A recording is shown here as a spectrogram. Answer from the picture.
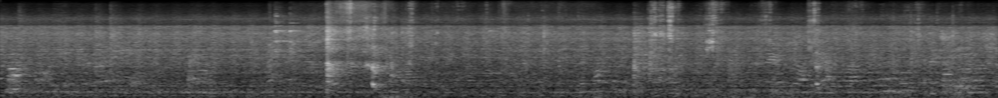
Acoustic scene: cafe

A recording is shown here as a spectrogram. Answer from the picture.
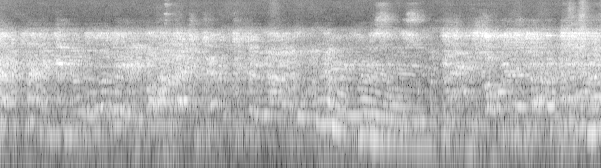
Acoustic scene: restaurant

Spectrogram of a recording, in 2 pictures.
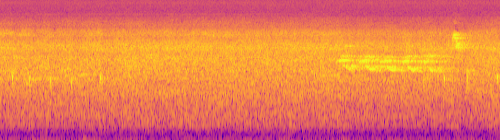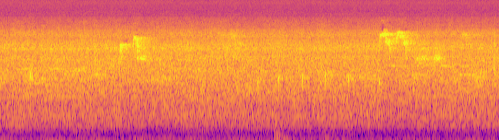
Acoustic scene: park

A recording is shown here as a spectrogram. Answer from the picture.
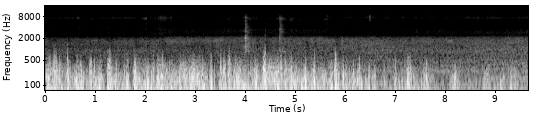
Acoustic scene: street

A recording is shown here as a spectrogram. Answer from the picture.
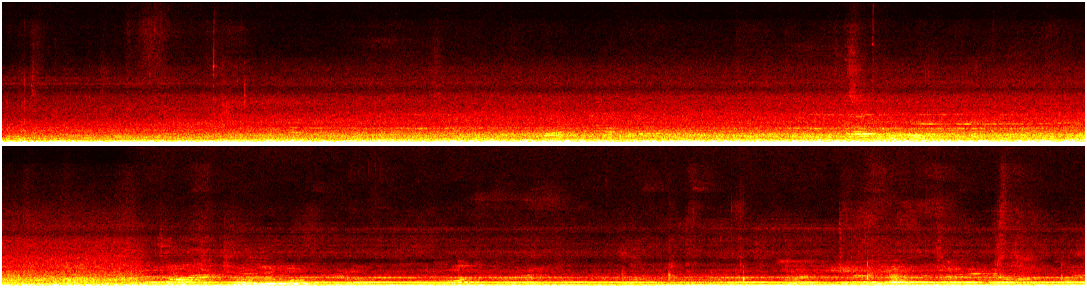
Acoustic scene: subway station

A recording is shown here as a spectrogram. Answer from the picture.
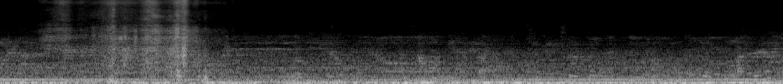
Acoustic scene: bus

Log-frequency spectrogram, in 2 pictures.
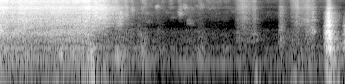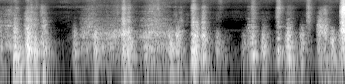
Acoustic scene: kitchen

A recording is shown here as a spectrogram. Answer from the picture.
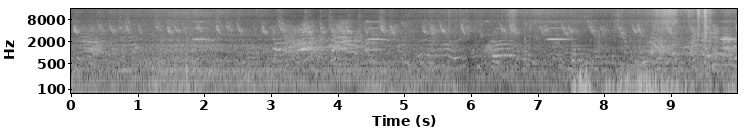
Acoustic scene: residential area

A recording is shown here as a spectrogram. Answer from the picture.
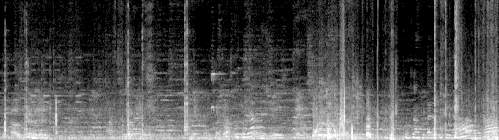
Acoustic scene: cafe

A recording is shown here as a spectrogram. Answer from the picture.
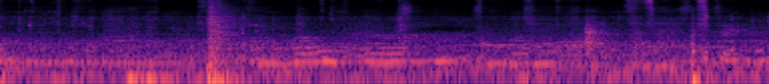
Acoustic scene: cafe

